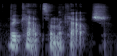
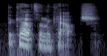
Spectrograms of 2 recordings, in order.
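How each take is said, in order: First: The small words are reduced to a schwa. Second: The same.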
